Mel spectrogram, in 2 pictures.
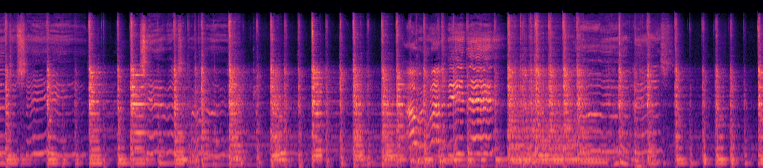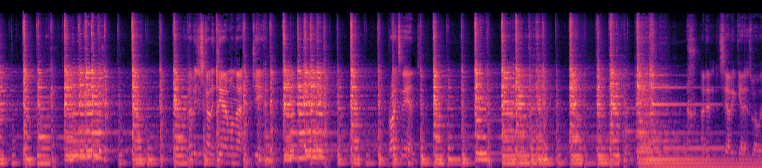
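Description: Electric guitar played in a steady rhythm of short, repeated chord strokes. About two seconds before the end it closes on one low note on the low E string, a G at the third fret, left to ring out.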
